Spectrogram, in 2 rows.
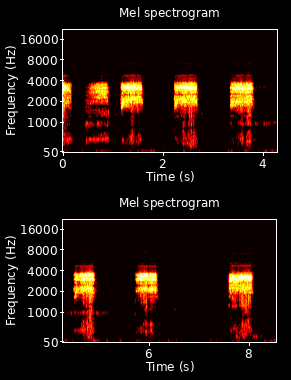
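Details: Nocturnal owl nest scene on 6 April 2012 as the male arrives with a rabbit: a run of eight rasping, hiss-like screeches, each under half a second, at slightly uneven intervals near one per second.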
